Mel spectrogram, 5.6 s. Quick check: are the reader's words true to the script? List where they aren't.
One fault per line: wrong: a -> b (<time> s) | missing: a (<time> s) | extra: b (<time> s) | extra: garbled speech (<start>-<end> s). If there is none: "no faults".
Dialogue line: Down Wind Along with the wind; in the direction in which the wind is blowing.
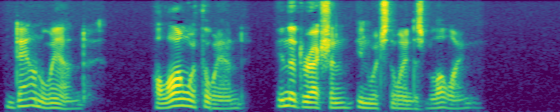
no faults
